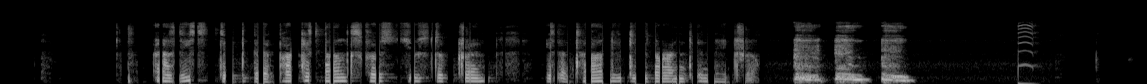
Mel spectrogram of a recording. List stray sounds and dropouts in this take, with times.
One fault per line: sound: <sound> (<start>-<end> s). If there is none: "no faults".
sound: throat clearing (7.9-9.2 s)
sound: squeak (10.2-10.4 s)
